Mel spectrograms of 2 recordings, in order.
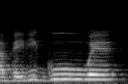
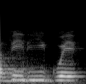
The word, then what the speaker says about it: averigue: A pronúncia é que ela averigue e não que ela averigue, como escutamos por aí.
